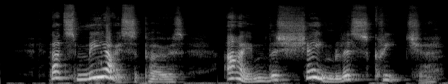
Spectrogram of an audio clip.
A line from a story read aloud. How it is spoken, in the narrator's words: cried Nastasia Philipovna with amused indifference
